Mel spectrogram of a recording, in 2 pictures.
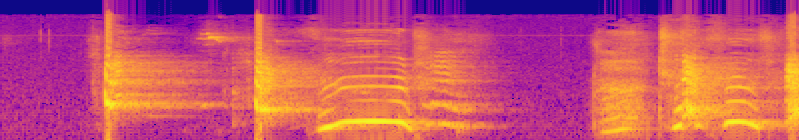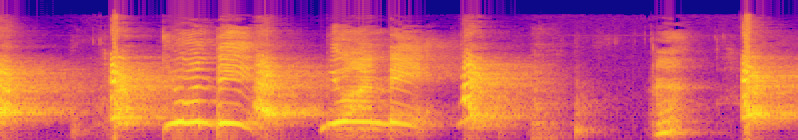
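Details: Old English Sheepdog puppy at mealtime, giving a string of short, arched, yelping barks and whiny yips about every half second, with sharp clicks and knocks between them.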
